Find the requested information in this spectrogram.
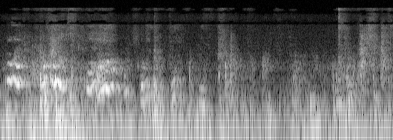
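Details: Three-week-old Whippet puppies from a Minx and Oscar litter whimper indoors: a cluster of brief, high, squeaky whines crowds the first second, then fades into soft rustling and low handling noise.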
